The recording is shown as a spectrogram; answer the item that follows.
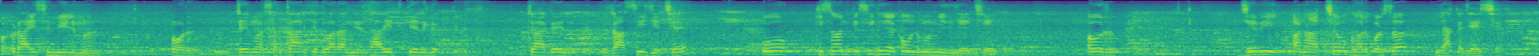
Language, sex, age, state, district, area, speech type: Maithili, male, 18-30, Bihar, Supaul, urban, spontaneous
